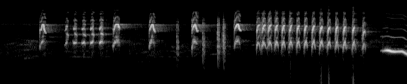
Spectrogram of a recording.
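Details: White-rumped shama in fierce song with borrowed canary, cililin, cungkok and lovebird phrases: bursts of high ringing chips, then a long, even machine-gun run of paired notes, closing with a lower downward whistle.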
